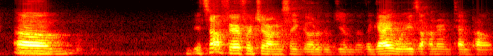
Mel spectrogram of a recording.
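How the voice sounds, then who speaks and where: Speaking at a very fast pace, a man with a fairly high pitch keeps fairly even intonation but shows big swings in loudness. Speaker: shop owner and podcast co-host. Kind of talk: casual chat. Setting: studio couch podcast.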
